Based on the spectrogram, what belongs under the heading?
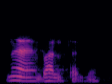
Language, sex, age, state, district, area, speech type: Bengali, female, 60+, West Bengal, Darjeeling, urban, conversation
